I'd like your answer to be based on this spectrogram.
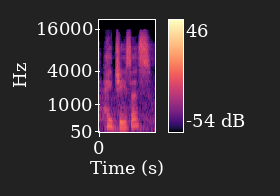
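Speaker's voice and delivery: very soft, tentative mock nudge; hushed, overly polite wake-up; gentle waking. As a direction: softly coax a sleeper awake. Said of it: "and it wasn't like".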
